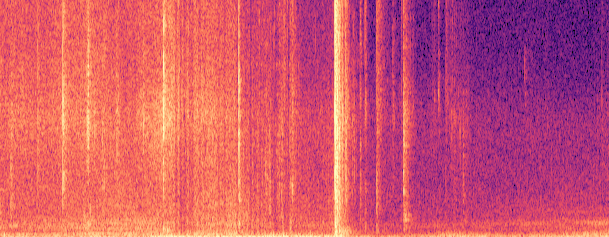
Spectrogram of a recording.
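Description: A low, noisy rumble, loudest in the first half, with one sharp knock about three and a half seconds in and a few faint clicks.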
